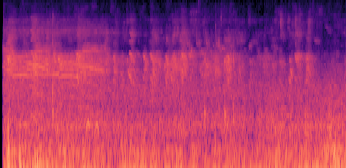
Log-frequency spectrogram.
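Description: Birds calling: a long, wavering harsh call in the first two seconds, then a run of short, quick chirps. A low rumble sits underneath.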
